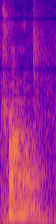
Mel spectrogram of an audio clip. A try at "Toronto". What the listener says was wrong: Canadians don't pronounce the T.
